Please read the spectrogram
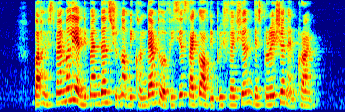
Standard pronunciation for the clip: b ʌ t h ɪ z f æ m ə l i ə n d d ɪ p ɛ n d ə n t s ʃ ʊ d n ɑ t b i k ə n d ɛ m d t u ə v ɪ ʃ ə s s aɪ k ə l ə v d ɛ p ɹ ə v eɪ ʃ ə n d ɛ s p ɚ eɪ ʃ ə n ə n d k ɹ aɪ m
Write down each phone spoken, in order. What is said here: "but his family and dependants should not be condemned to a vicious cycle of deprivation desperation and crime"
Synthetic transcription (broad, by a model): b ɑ t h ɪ s f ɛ m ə l i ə n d d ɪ p ɛ n d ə n s ʃ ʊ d n ɑ t b i k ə n d ɛ m t u ə f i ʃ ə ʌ s aɪ k ə l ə f d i p ɹ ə f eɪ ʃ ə n d ɛ s p ɚ eɪ ʃ ə n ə n k ɹ aɪ m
